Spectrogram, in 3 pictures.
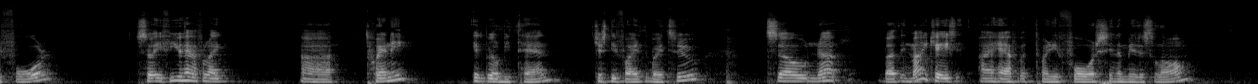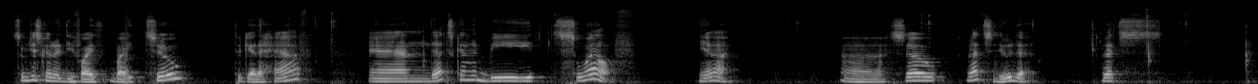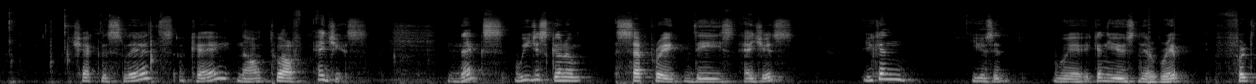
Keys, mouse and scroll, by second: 16.0-19.2 shift+middle drag, 20.4 click, 21.0 scroll up 1, 21.7 click, 24.3 ctrl+click, 25.3 shift+middle click, 26.1 ctrl+click, 27.2-33.8 middle drag, 34.6-37.7 drag.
